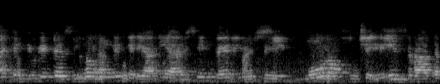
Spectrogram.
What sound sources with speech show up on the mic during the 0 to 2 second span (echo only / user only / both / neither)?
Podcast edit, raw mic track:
both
